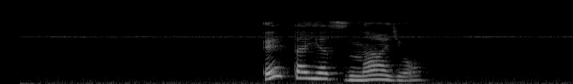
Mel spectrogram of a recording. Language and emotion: Russian, positive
